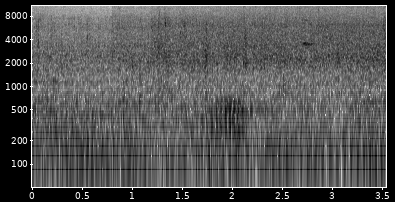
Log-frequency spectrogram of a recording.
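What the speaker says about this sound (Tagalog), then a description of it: "Malakas po yung ulan dito." Heavy rain pours down on a flooded street at the start of the rainy season, a steady, dense roar of broadband hiss that holds evenly throughout with a slight swell near the middle.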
